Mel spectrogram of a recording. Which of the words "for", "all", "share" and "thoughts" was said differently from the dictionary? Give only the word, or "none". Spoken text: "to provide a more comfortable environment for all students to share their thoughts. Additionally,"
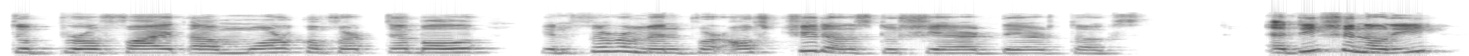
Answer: thoughts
